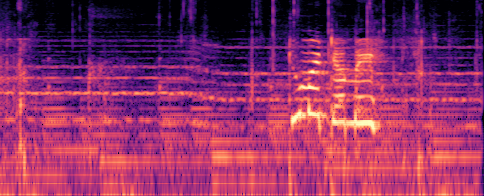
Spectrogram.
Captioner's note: Spudgy voice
